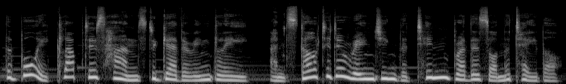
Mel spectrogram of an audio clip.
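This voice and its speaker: Animated woman telling a fairy tale. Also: a little high, normal speed, faint music behind. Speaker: storyteller. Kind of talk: scripted fairy tale narration for children.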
